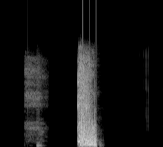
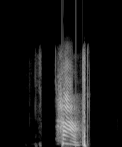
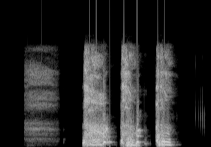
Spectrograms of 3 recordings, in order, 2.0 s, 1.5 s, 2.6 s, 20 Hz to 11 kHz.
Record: {"cough_length": "2.0 s", "cough_amplitude": 31751, "cough_signal_mean_std_ratio": 0.3, "exhalation_length": "1.5 s", "exhalation_amplitude": 32768, "exhalation_signal_mean_std_ratio": 0.34, "three_cough_length": "2.6 s", "three_cough_amplitude": 31714, "three_cough_signal_mean_std_ratio": 0.51, "survey_phase": "beta (2021-08-13 to 2022-03-07)", "age": "18-44", "gender": "Female", "wearing_mask": "No", "symptom_sore_throat": true, "symptom_onset": "8 days", "smoker_status": "Never smoked", "respiratory_condition_asthma": false, "respiratory_condition_other": false, "recruitment_source": "REACT", "submission_delay": "3 days", "covid_test_result": "Negative", "covid_test_method": "RT-qPCR", "influenza_a_test_result": "Negative", "influenza_b_test_result": "Negative"}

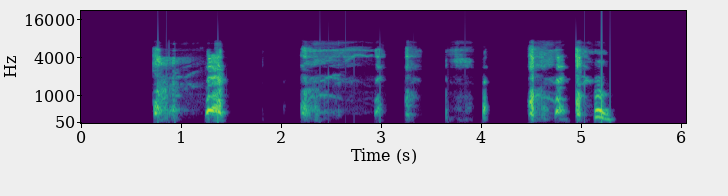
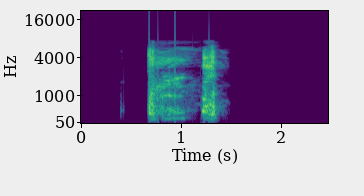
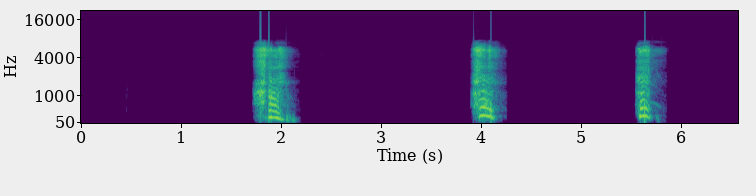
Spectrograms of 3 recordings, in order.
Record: {"three_cough_length": "6.1 s", "three_cough_amplitude": 28855, "three_cough_signal_mean_std_ratio": 0.28, "cough_length": "2.5 s", "cough_amplitude": 31393, "cough_signal_mean_std_ratio": 0.31, "exhalation_length": "6.6 s", "exhalation_amplitude": 31147, "exhalation_signal_mean_std_ratio": 0.24, "survey_phase": "beta (2021-08-13 to 2022-03-07)", "age": "18-44", "gender": "Female", "wearing_mask": "No", "symptom_cough_any": true, "symptom_runny_or_blocked_nose": true, "symptom_shortness_of_breath": true, "symptom_sore_throat": true, "symptom_diarrhoea": true, "symptom_fatigue": true, "symptom_headache": true, "symptom_change_to_sense_of_smell_or_taste": true, "symptom_loss_of_taste": true, "symptom_onset": "7 days", "smoker_status": "Never smoked", "respiratory_condition_asthma": true, "respiratory_condition_other": false, "recruitment_source": "Test and Trace", "submission_delay": "2 days", "covid_test_result": "Positive", "covid_test_method": "RT-qPCR"}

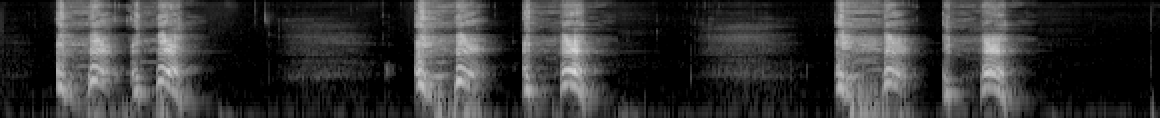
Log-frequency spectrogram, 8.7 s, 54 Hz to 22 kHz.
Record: {"three_cough_length": "8.7 s", "three_cough_amplitude": 30910, "three_cough_signal_mean_std_ratio": 0.34, "survey_phase": "alpha (2021-03-01 to 2021-08-12)", "age": "65+", "gender": "Male", "wearing_mask": "No", "symptom_none": true, "smoker_status": "Ex-smoker", "respiratory_condition_asthma": false, "respiratory_condition_other": false, "recruitment_source": "Test and Trace", "submission_delay": "1 day", "covid_test_result": "Positive", "covid_test_method": "RT-qPCR"}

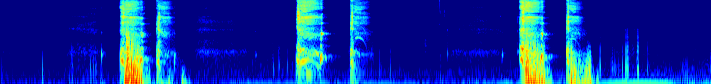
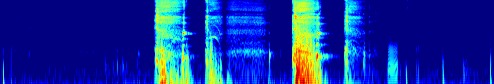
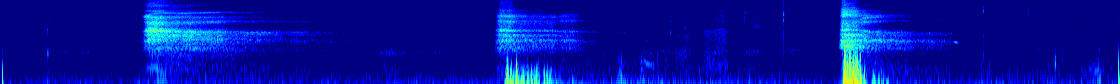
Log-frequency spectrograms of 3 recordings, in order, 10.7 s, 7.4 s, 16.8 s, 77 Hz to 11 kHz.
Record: {"three_cough_length": "10.7 s", "three_cough_amplitude": 16704, "three_cough_signal_mean_std_ratio": 0.3, "cough_length": "7.4 s", "cough_amplitude": 32768, "cough_signal_mean_std_ratio": 0.24, "exhalation_length": "16.8 s", "exhalation_amplitude": 2638, "exhalation_signal_mean_std_ratio": 0.3, "survey_phase": "beta (2021-08-13 to 2022-03-07)", "age": "18-44", "gender": "Female", "wearing_mask": "No", "symptom_cough_any": true, "symptom_runny_or_blocked_nose": true, "symptom_sore_throat": true, "symptom_fatigue": true, "symptom_headache": true, "symptom_onset": "4 days", "smoker_status": "Never smoked", "respiratory_condition_asthma": false, "respiratory_condition_other": false, "recruitment_source": "Test and Trace", "submission_delay": "2 days", "covid_test_result": "Positive", "covid_test_method": "RT-qPCR"}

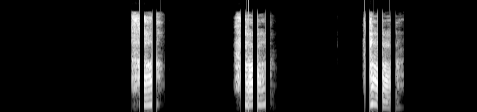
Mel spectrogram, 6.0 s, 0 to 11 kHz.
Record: {"exhalation_length": "6.0 s", "exhalation_amplitude": 32767, "exhalation_signal_mean_std_ratio": 0.25, "survey_phase": "beta (2021-08-13 to 2022-03-07)", "age": "45-64", "gender": "Female", "wearing_mask": "No", "symptom_cough_any": true, "symptom_runny_or_blocked_nose": true, "symptom_onset": "12 days", "smoker_status": "Ex-smoker", "respiratory_condition_asthma": false, "respiratory_condition_other": true, "recruitment_source": "REACT", "submission_delay": "1 day", "covid_test_result": "Negative", "covid_test_method": "RT-qPCR"}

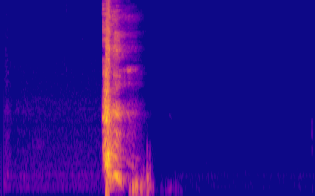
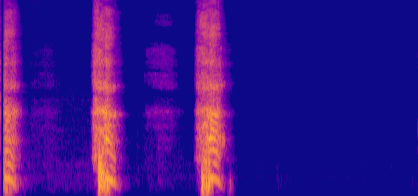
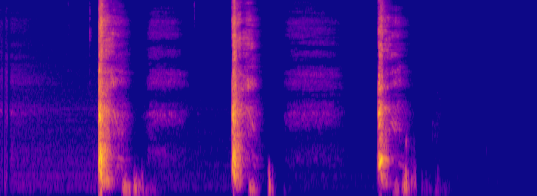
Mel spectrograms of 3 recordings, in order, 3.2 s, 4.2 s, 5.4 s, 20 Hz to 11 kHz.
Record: {"cough_length": "3.2 s", "cough_amplitude": 32768, "cough_signal_mean_std_ratio": 0.17, "exhalation_length": "4.2 s", "exhalation_amplitude": 31773, "exhalation_signal_mean_std_ratio": 0.28, "three_cough_length": "5.4 s", "three_cough_amplitude": 32768, "three_cough_signal_mean_std_ratio": 0.16, "survey_phase": "beta (2021-08-13 to 2022-03-07)", "age": "18-44", "gender": "Male", "wearing_mask": "No", "symptom_none": true, "smoker_status": "Never smoked", "respiratory_condition_asthma": false, "respiratory_condition_other": false, "recruitment_source": "REACT", "submission_delay": "2 days", "covid_test_result": "Negative", "covid_test_method": "RT-qPCR", "influenza_a_test_result": "Negative", "influenza_b_test_result": "Negative"}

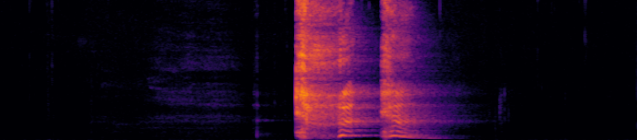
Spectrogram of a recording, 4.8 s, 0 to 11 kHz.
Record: {"cough_length": "4.8 s", "cough_amplitude": 14183, "cough_signal_mean_std_ratio": 0.31, "survey_phase": "beta (2021-08-13 to 2022-03-07)", "age": "18-44", "gender": "Female", "wearing_mask": "No", "symptom_cough_any": true, "symptom_new_continuous_cough": true, "symptom_runny_or_blocked_nose": true, "symptom_shortness_of_breath": true, "symptom_fatigue": true, "smoker_status": "Ex-smoker", "respiratory_condition_asthma": false, "respiratory_condition_other": false, "recruitment_source": "Test and Trace", "submission_delay": "2 days", "covid_test_result": "Positive", "covid_test_method": "LFT"}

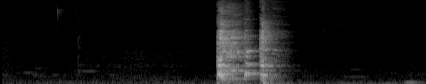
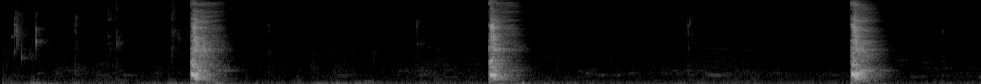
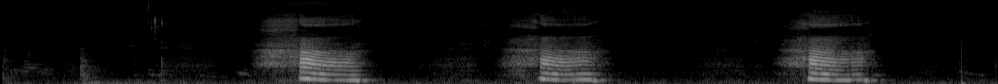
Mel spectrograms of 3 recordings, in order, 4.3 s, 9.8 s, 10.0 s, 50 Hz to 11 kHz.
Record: {"cough_length": "4.3 s", "cough_amplitude": 5611, "cough_signal_mean_std_ratio": 0.26, "three_cough_length": "9.8 s", "three_cough_amplitude": 5883, "three_cough_signal_mean_std_ratio": 0.21, "exhalation_length": "10.0 s", "exhalation_amplitude": 1631, "exhalation_signal_mean_std_ratio": 0.4, "survey_phase": "beta (2021-08-13 to 2022-03-07)", "age": "18-44", "gender": "Female", "wearing_mask": "No", "symptom_none": true, "smoker_status": "Ex-smoker", "respiratory_condition_asthma": false, "respiratory_condition_other": false, "recruitment_source": "REACT", "submission_delay": "3 days", "covid_test_result": "Negative", "covid_test_method": "RT-qPCR"}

